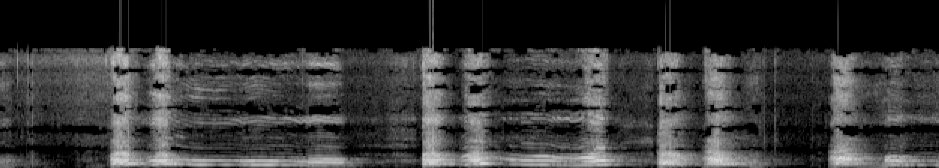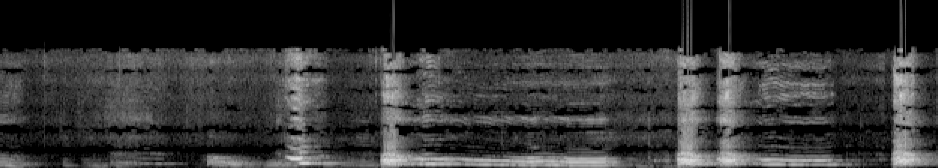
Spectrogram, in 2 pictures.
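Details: Dachshund making its 'love you' vocalizations: drawn-out, wavering, howl-like moans with bending pitch, given in bursts of roughly one to two seconds separated by short pauses. A person speaks softly nearby.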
